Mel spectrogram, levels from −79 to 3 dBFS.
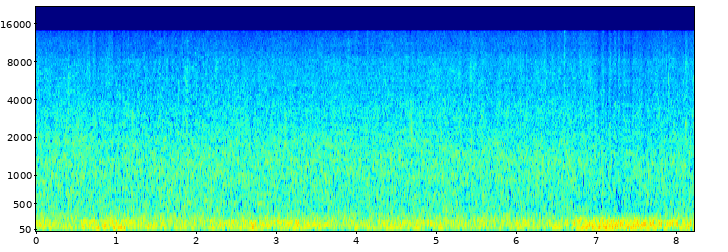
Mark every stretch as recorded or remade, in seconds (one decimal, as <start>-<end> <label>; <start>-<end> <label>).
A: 0.0-1.1 remade; 1.1-2.2 recorded; 2.2-8.2 remade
